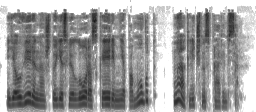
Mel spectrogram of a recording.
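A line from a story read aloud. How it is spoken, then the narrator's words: Calm. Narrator (Russian): Мама, как всегда, спокойно сказала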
